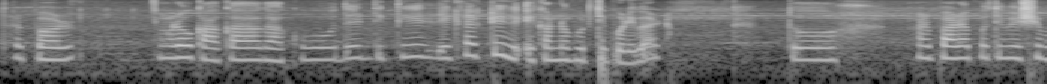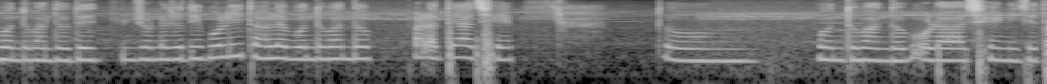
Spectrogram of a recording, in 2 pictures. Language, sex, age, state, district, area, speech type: Bengali, female, 60+, West Bengal, Purba Bardhaman, urban, spontaneous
